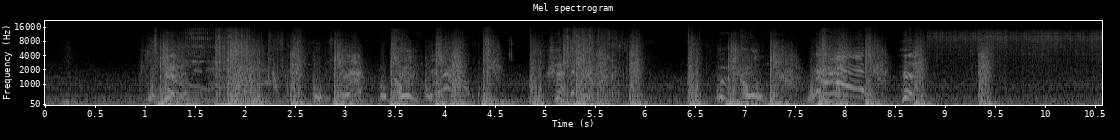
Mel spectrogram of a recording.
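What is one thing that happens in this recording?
Punches and kicks thud in a video game fight.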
